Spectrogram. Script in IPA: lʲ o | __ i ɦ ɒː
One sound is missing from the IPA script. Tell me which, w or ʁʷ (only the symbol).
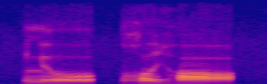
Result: ʁʷ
